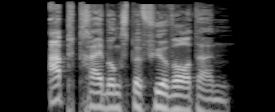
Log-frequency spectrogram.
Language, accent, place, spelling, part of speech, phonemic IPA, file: German, Germany, Berlin, Abtreibungsbefürwortern, noun, /ˈaptʀaɪ̯bʊŋsbəˌfyːɐ̯vɔʁtn/, De-Abtreibungsbefürwortern.ogg
- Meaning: dative plural of Abtreibungsbefürworter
